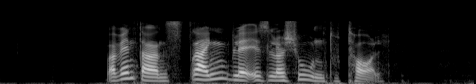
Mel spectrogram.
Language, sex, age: Norwegian, female, 24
